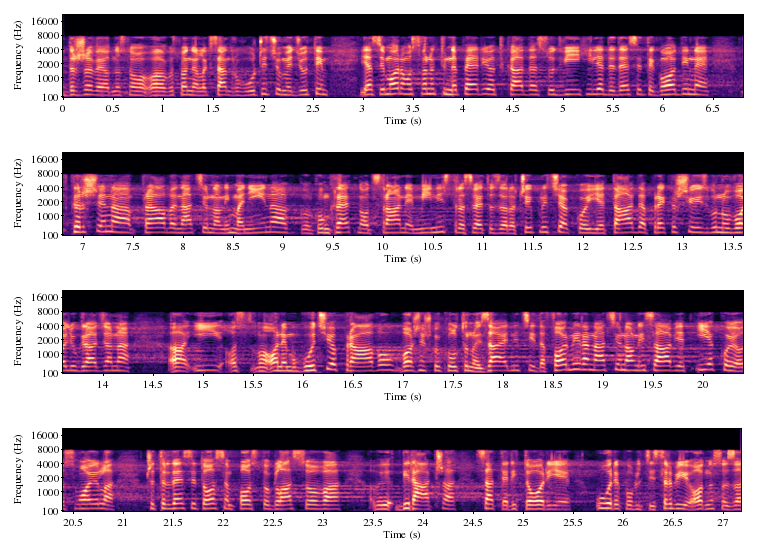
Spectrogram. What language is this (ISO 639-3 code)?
srp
